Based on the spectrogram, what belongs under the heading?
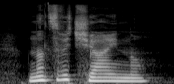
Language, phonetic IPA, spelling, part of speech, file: Ukrainian, [nɐd͡zʋeˈt͡ʃai̯nɔ], надзвичайно, adverb, Uk-надзвичайно.ogg
- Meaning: 1. extremely, extraordinarily, exceedingly, enormously 2. eminently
